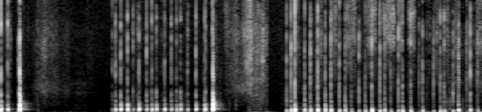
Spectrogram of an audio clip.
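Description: A medium-sized, solid paperback book with a yellow/orange paper cover is held upright near the mic while fingertips and short nails tap and scratch its back cover and spine. A single tap is followed by a faint scratch and a short silence, then two long runs of rapid, dull, low-pitched taps separated by a soft scratching pass. The taps are short and dry, with no ring.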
